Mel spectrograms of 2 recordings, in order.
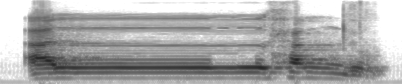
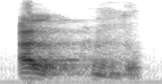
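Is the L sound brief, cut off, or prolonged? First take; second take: prolonged; cut off. First: The L sound is held out long. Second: The L sound is cut off abruptly. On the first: "Tidak juga dibuat mengalir yang panjang. ... Ini juga tidak tepat" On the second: "Ini suaranya tertahan. Tidak mengalir"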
